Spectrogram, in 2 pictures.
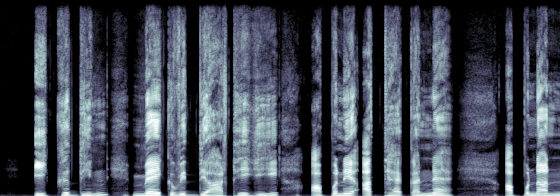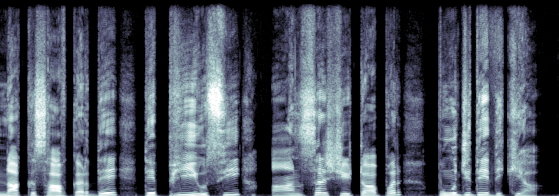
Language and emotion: Dogri, disgusted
